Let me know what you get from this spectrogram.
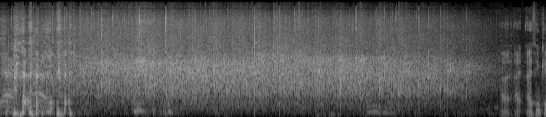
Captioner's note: applause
